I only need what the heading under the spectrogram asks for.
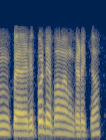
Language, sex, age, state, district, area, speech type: Tamil, male, 18-30, Tamil Nadu, Tiruvarur, urban, conversation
